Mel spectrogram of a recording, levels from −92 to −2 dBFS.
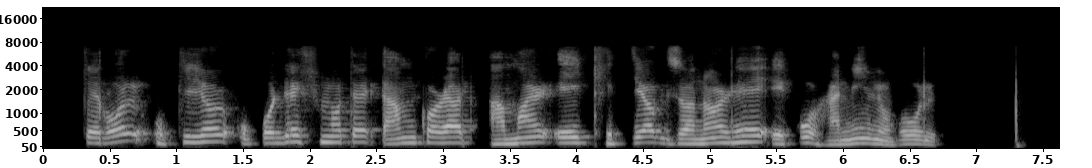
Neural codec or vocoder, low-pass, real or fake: codec, 16 kHz, 2 kbps, X-Codec, HuBERT features, trained on general audio; 7.2 kHz; fake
